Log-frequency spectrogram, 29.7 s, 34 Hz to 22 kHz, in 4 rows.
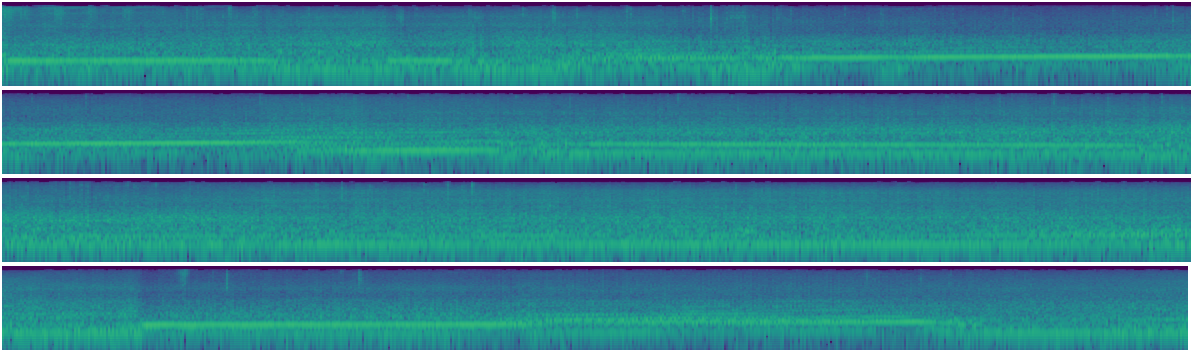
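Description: Ferrari 458 Italia's V8 heard from inside the cabin at motorway speed, over steady road noise. Its pitch climbs slowly under acceleration, drops at a gear change about ten seconds in, and climbs again near the end.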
